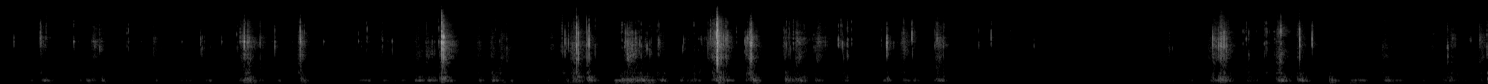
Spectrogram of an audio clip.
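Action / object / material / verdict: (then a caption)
shake / hard-shelled candy pieces in a plastic bowl / hard candy / none. Fingertips and nails rummage and stir through many small, hard-shelled, capsule-shaped red, orange and yellow candies in a small pink plastic bowl. The loose candies make bright, dry clicks against each other and the bowl, in irregular bursts with a quiet pause near the end.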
